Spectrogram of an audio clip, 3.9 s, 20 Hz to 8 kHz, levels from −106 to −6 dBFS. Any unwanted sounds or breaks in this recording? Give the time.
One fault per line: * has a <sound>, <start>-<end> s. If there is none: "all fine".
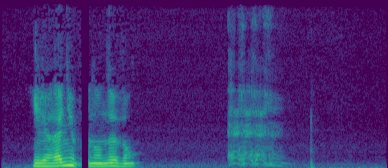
* has a dropout, 0.8-0.9 s
* has a throat clearing, 2.3-3.0 s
